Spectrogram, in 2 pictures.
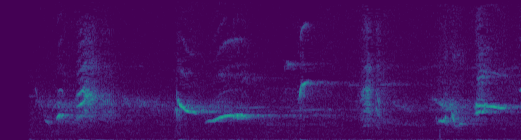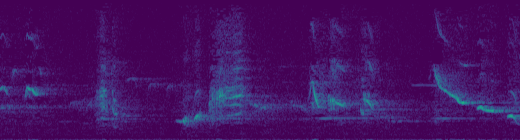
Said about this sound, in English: He sees the flowers blooming. He hears birds chirping. "It is spring," says Sleepy Simon.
